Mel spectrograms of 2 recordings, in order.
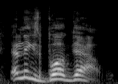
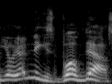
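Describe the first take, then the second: First: Irritated. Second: Said in the usual way. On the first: Retold or imitated. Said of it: "I'm getting kinda tight".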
